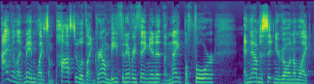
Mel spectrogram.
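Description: A man chatting casually and telling stories in a rambling, animated way with plenty of swearing. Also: sits high, brisk. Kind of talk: casual chat, storytelling.

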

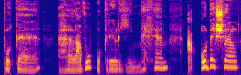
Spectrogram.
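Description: A woman reading a folk tale aloud in a measured storytelling manner, dropping to soft whispers now and then. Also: low-pitched, big pitch swings.

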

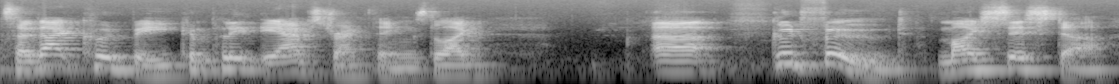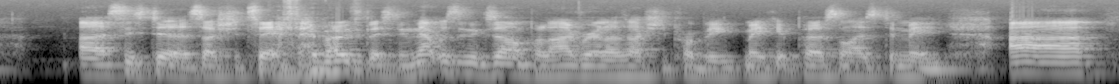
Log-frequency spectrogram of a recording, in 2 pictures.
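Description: A man co-hosting a podcast, talking in a chatty, jokey way that often wanders off into asides. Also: medium pitch. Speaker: podcast co-host. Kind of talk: casual chat. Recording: roomy echo.

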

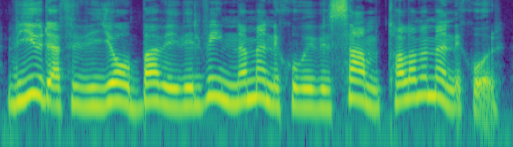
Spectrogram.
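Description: A woman's voice: medium pitch, a little mellow, no echo. Earnest Swedish-speaking woman, dry sound. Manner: earnest storytelling with frequent fillers. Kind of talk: casual testimony in conversation.

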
